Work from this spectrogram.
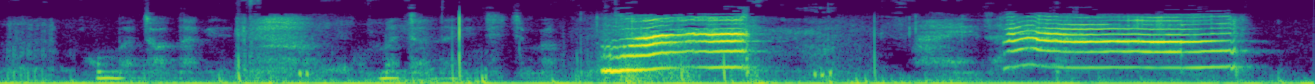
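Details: Indoor meowing from a formerly stray cat, part of a mother-daughter pair rescued in Haeundae after years outdoors. Two loud, sustained, even-pitched meows two seconds apart, with quiet human chatter and small clicks before them.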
